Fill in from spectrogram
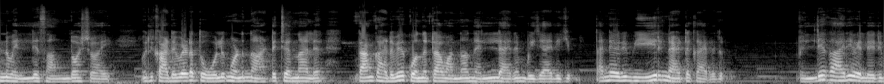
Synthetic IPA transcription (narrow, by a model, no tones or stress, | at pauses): ɐnːɨʋɐljɐsɐnd̪o̞ːʂɐmaːji | o̞ɾukɐɽuʋejɽet̪o̞ːluŋko̞ɳɖɨnaːʈːit͡ɕːe̞nːaːl | t̪aːŋkɐɽuʋeko̞nːiʈːaːʋɐnːɐnelːaːɾumʋit͡ɕaːɾikʲːumt̪ɐnːe̞o̞ɾuʋiːɾinaːjiʈːɨkaːɾjɐðu | ʋɐlijɐkaːɾjɐmʋɐljɐoɾu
